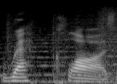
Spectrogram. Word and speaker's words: Reklaws: Don's, see, but if you just spell it the way it's spelled, R-E-C, no, R-E-K-L-A-U-S-E, whatever it's spelled, you have to spell it phonetically. Rek, W-R-E-C-K-Laws. That's the way it's pronounced. – Reklaws, like recluse, but Reklaws? – I don't know what it means.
